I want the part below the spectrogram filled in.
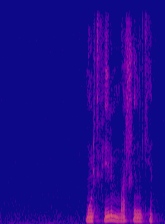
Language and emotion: Russian, neutral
